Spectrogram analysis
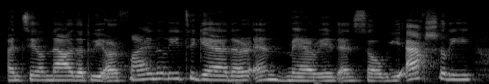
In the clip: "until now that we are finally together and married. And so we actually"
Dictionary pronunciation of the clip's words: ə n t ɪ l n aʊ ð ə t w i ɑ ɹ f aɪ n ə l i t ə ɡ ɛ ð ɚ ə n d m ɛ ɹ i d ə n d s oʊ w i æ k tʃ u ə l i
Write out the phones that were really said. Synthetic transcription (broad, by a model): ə n t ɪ l n aʊ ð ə t w i ɑ ɹ f aɪ n ə l i t ə ɡ ɛ ð ɚ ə n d m ɛ ɹ i d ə n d s oʊ w i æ k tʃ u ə l i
